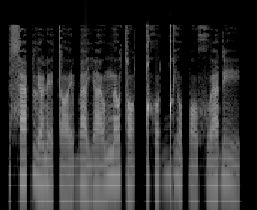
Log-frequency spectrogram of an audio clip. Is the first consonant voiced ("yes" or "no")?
no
